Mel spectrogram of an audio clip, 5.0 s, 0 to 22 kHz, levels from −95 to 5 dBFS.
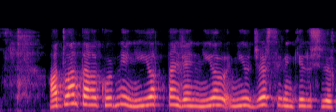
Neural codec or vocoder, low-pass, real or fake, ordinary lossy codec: codec, 16 kHz, 4.8 kbps, FACodec; none; fake; none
